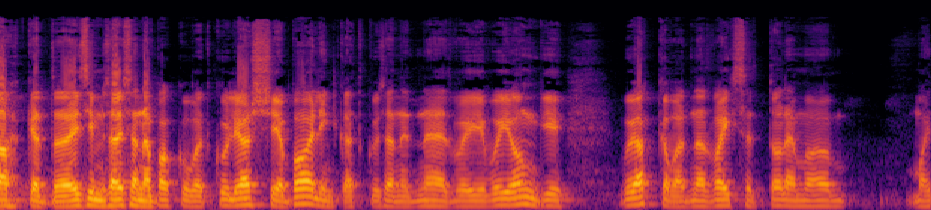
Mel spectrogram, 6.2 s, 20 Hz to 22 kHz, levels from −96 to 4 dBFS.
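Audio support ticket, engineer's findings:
Microphone overload at 0.0–1.0 s (about 8 dB over), 1.59–1.65 s (about 3 dB), 2.00–2.04 s (about 1 dB) and 4.26–4.28 s (about 2 dB). Likely mic input gain set too high, driving the converter past its limit. Waveform shows flat-topped peaks on a few percent of samples. Spectrogram shows broadband distortion smear above the speech harmonics.

Microphone volume stepped down at 1.02 s (about −4 dB), 2.04 s (about −3 dB) and 5.10 s (about −2 dB). Likely caused by call software automatic gain control reacting to the loud input. The first two steps follow overloaded stretches directly. Waveform envelope drops in a single step, and the spectrogram background floor darkens at the same instant.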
